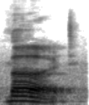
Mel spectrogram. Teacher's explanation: ये जो R है, it is not pronounced in British accent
